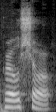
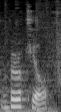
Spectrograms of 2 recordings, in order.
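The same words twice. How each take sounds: First: The middle consonant is an 'sh' sound. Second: The middle consonant is a 'ch' sound. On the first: The speaker calls it right. "The C H in that word is sh sound" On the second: The speaker calls it wrong. "So the word isn't brochure"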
